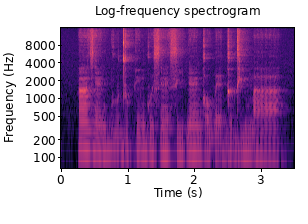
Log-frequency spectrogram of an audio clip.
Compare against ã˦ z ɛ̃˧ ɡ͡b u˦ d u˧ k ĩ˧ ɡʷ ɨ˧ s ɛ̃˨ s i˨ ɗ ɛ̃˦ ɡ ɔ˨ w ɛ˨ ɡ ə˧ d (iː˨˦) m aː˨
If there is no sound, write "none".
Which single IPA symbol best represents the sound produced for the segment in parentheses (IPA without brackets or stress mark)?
iː˦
